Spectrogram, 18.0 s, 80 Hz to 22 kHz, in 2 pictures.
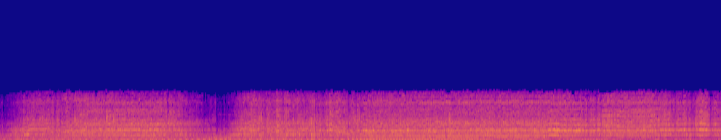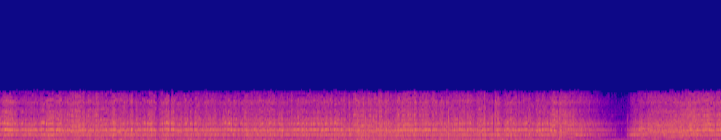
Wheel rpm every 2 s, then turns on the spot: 120, 110, 200, 210, 220, 230, 230, 220, 110.
none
